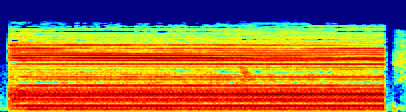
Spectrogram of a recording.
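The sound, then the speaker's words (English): A loud, harsh electronic buzzer blares in one steady, continuous tone for about two seconds, then cuts off abruptly, with a brief trailing noise at the end. “The buzzer's buzzing.”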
